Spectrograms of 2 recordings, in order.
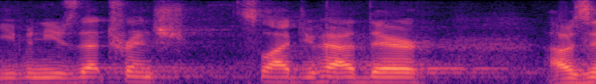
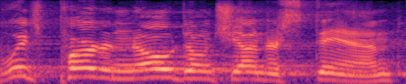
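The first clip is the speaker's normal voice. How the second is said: loud, high-pitched comeback; exasperated retort; 8 semitones higher, 7 dB louder than usual. Retold or imitated. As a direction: throw it back at her, raised voice. Husband snaps back in retold quarrel.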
